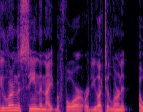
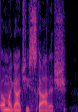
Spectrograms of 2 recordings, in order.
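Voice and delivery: usual speaking voice

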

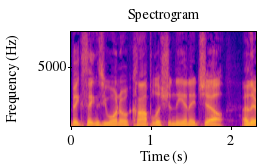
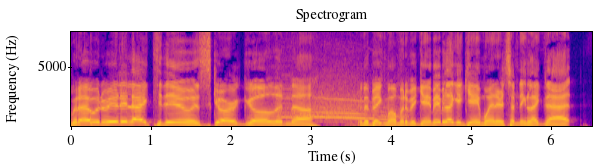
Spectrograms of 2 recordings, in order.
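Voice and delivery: slick, slow-witted, raised, high drawl; 5 semitones higher, 5 dB louder than usual. Imitating the other speaker's answer about NHL goals: Bill Murray in Caddyshack voice. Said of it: "Bill Murray in Caddyshack".

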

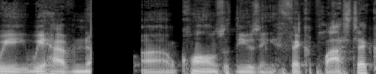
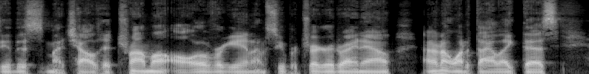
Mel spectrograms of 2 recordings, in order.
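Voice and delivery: ordinary delivery

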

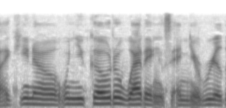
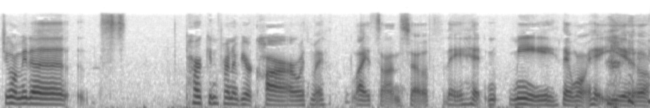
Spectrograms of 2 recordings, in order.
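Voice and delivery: ordinary talk, nothing marked

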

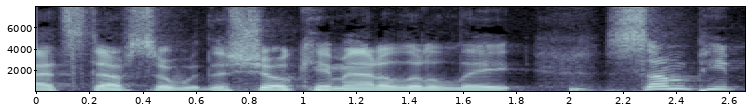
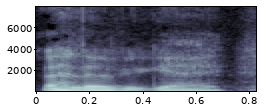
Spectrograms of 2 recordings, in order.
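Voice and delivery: party-guy dude voice with heavy breathing; 4 semitones lower than usual. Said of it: "Oscar's the heavy breathing guy at the party".

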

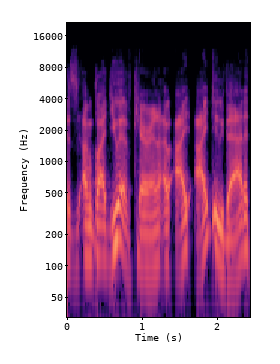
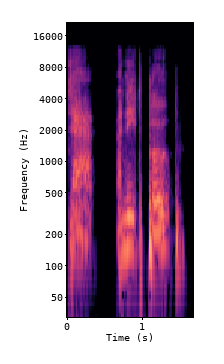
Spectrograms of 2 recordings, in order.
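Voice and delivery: put-on slow, hushed, whispered child's voice; 4 semitones higher than usual. Retelling what a four-year-old says on waking: imitating a child whispering. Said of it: "he'll whisper".

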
